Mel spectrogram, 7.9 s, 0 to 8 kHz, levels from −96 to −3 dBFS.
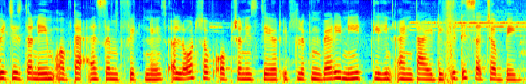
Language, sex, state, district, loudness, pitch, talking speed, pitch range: English, female, Maharashtra, Mumbai Suburban, -15 LUFS, 195 Hz, 195 wpm, 185-200 Hz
